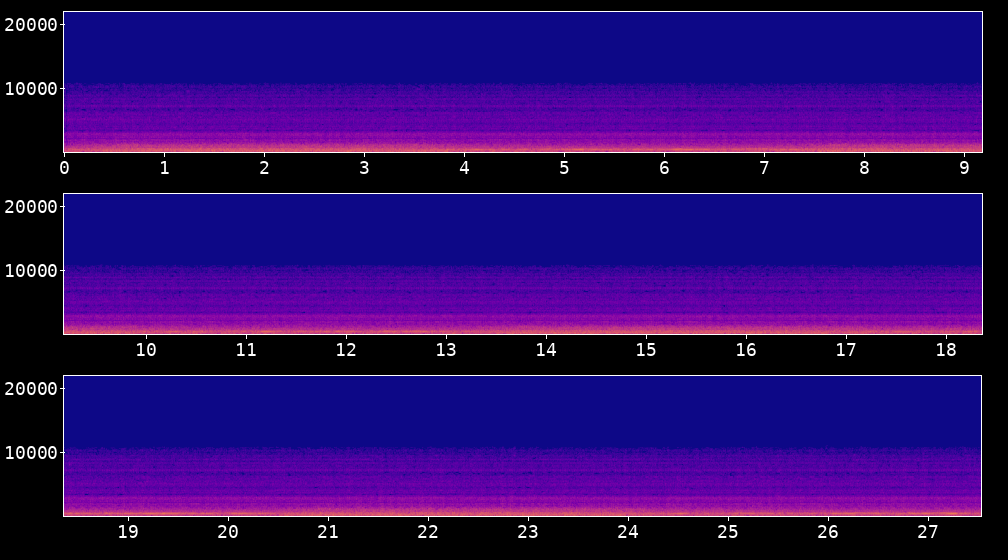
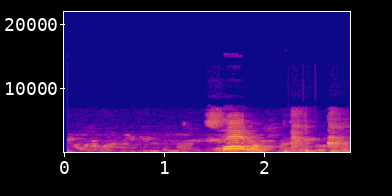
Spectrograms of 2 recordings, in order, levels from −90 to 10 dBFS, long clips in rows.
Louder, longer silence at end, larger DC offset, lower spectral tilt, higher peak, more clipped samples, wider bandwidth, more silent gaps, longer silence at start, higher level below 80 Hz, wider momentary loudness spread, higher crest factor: second, -36 LUFS vs -16 LUFS; about the same, 0 s vs 0 s; neither; first, -6.5 dB/octave vs -4.5 dB/octave; second, -22 dBFS vs -2 dBFS; neither; first, 11 kHz vs 7.4 kHz; neither; about the same, 0 s vs 0.05 s; second, -82 dBFS vs -46 dBFS; second, 3 LU vs 25 LU; about the same, 14 dB vs 18 dB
